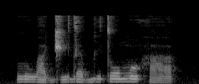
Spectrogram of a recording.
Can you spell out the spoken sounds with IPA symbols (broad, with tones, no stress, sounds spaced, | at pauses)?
l u˧ w a˨ d͡ʒ i˨˦ d ɛ˦˨ b i˧ t o˦ m ɔ̃˦˨ h a˨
